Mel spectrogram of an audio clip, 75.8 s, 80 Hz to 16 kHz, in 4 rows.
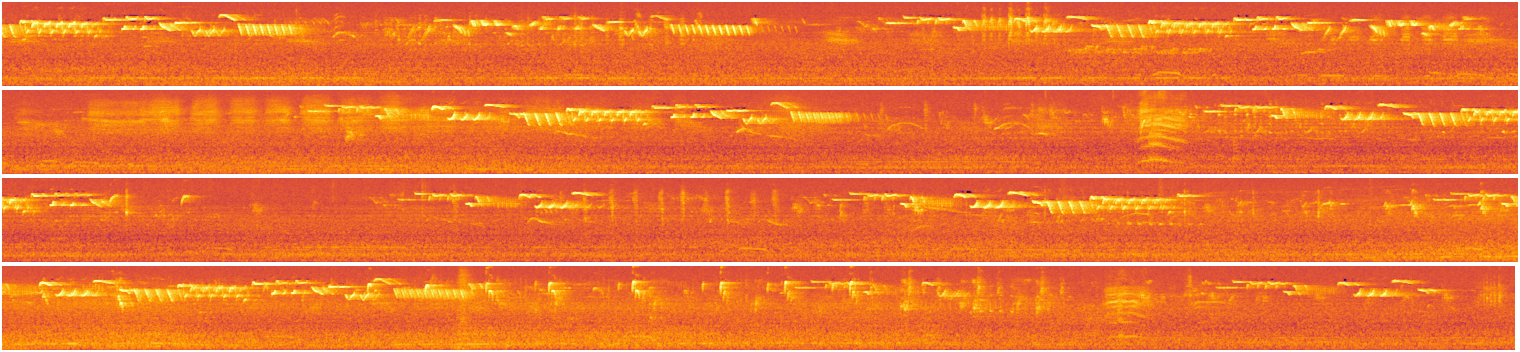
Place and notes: Birds and ambience near the harbour of Port Ellen in the morning. You can hear some sounds coming from the cars approaching the harbour.
Recorded with Sound Devices MixPre-6 mkII and a pair of LOM Uši Pro microphones.
Alba / Scotland, United Kingdom, 7 May 2022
